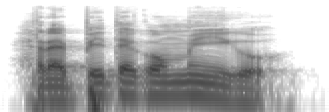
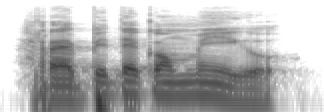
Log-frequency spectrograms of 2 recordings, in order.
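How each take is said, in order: Both takes have the same delivery.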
